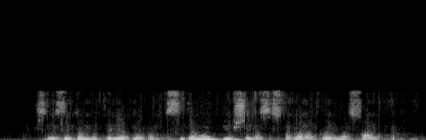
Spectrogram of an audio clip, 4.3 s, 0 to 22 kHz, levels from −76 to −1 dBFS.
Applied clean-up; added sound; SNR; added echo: neural separator model SepFormer DNS4.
